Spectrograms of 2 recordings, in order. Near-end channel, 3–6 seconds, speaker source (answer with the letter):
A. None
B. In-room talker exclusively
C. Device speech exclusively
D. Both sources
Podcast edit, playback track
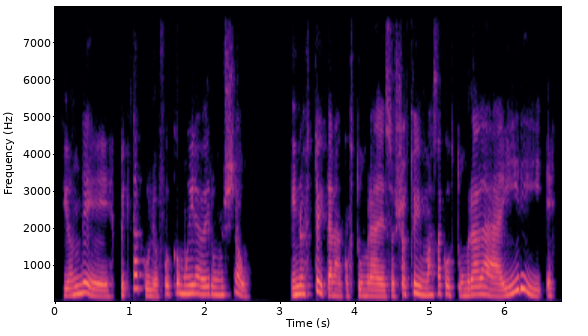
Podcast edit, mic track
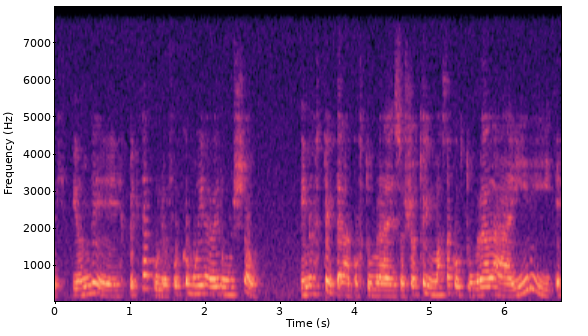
C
